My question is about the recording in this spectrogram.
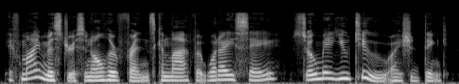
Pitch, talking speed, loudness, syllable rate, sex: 210 Hz, 260 wpm, -15 LUFS, 4.9 syllables/s, female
